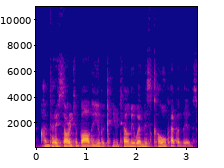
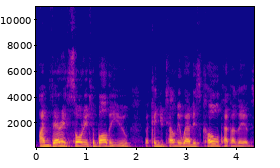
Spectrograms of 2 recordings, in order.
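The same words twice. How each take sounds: First: Said in the usual way. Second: Each word spelled out for a deaf listener; carefully enunciated, loud and clear; slow and clear. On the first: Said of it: "she said". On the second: A narrator's reading. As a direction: say it slowly and clearly to a deaf man. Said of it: "she said slowly and clearly".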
